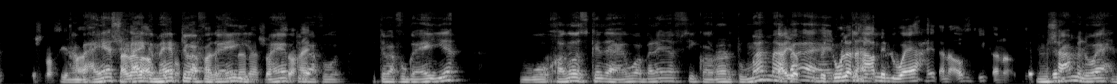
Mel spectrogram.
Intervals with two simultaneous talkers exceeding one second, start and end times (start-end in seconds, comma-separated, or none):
0.6-3.2, 7.8-9.0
